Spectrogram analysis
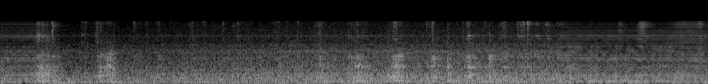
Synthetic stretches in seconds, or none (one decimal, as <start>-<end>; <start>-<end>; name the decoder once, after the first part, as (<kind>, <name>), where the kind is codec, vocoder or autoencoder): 0.0-0.5 (vocoder, HiFi-GAN); 5.6-7.1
